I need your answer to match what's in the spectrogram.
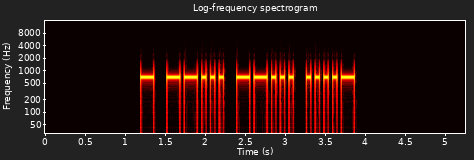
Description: Morse code, heard as a keyed tone, about 22 wpm, 700 Hz. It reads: T774
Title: Numbers - Contest Style - 4-Digit 22wpm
